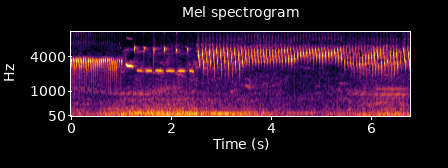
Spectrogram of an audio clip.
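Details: Canary singing Taghreed, a style used to school young birds: a sustained high whistle, a few spaced pips over a lower tone, then an extended rapid buzzing trill of repeated notes.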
